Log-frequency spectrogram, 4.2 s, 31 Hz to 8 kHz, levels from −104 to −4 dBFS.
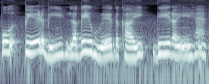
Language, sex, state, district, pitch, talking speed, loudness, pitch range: Hindi, female, Punjab, Fazilka, 215 Hz, 130 wpm, -13 LUFS, 195-245 Hz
